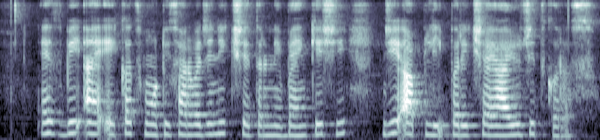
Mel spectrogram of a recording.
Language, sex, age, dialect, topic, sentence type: Marathi, female, 31-35, Northern Konkan, banking, statement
